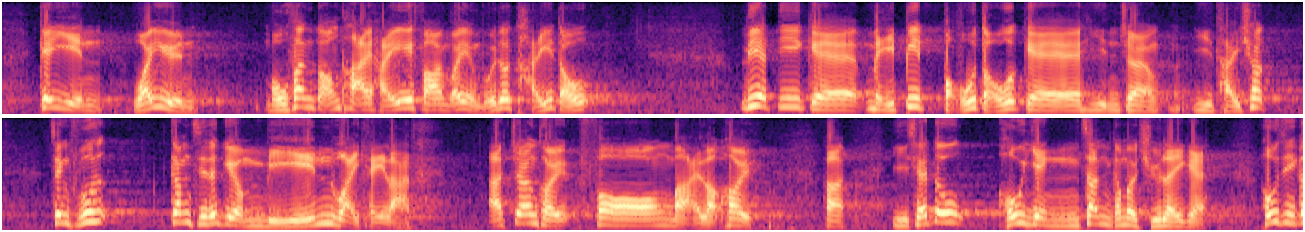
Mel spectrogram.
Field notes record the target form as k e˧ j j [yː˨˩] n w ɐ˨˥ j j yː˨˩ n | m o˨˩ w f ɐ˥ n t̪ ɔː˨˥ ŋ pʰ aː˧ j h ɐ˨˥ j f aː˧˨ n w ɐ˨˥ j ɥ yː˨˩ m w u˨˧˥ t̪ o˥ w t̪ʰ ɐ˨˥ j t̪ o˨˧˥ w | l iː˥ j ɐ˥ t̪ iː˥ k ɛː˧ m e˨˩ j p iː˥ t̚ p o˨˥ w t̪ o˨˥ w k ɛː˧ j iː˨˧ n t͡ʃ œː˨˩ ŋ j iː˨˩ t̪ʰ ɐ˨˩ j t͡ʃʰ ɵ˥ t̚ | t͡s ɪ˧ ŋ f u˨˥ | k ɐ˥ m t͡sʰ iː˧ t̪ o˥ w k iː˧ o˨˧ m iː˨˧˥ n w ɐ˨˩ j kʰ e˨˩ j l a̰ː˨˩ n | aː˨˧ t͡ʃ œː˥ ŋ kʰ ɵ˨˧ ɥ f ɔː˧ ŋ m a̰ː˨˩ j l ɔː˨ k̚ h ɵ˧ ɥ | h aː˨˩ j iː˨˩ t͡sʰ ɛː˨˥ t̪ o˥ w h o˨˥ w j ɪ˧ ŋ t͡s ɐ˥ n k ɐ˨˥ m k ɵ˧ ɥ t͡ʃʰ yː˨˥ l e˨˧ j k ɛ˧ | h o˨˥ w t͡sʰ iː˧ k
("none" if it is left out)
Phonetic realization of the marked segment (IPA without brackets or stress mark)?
iː˨˩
